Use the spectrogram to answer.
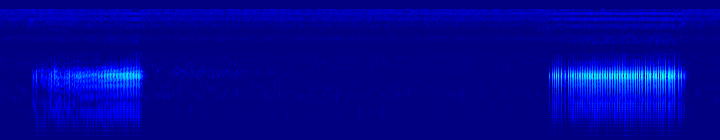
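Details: Two drawn-out, buzzing, fluttering snores about six seconds apart with silence between; ordinary snoring in a sleeping pet.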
